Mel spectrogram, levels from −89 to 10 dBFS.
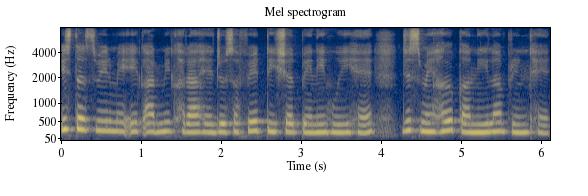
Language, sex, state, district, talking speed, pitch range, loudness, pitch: Hindi, female, Sikkim, Gangtok, 185 wpm, 220-250 Hz, -17 LUFS, 230 Hz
